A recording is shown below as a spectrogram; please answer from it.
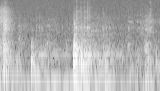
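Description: A metal toaster crumb tray being knocked out over a fireplace to shake off crumbs: a light click, then one sharper knock about a second in, and a softer tap near the end.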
